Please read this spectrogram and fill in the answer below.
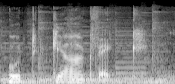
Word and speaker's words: Utqiagvik: How do you go about pronouncing it? Utqiagvik.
